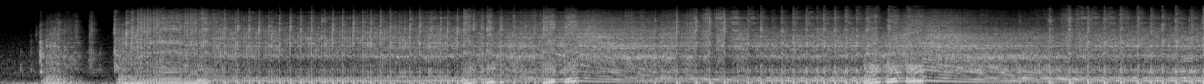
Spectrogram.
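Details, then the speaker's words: Stihl 044 chainsaw, first start after full rebuild, on the bench with chain brake on: catches after a couple of pulls and revs cleanly, crisp and even; runs normally. "so starts seems to run nicely."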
